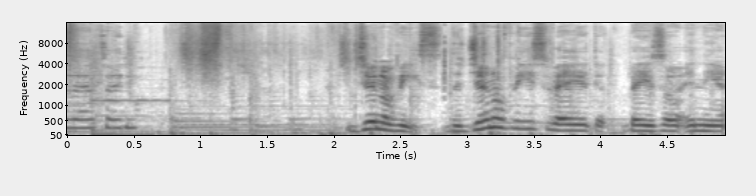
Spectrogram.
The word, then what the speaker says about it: Genovese: Genovese.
